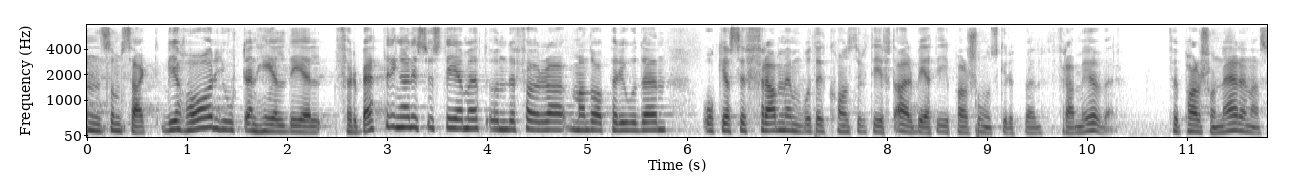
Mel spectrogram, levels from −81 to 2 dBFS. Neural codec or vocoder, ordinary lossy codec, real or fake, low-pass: none; none; real; 7.2 kHz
